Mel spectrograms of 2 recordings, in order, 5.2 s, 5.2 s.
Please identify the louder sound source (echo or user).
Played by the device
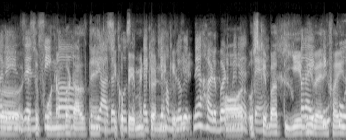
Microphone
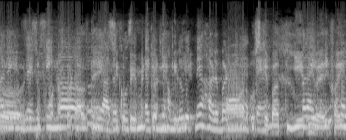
echo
